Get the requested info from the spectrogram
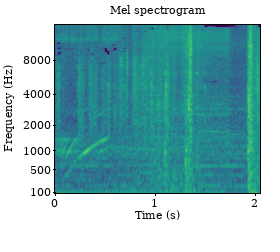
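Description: Edited transition sound effects over a steady dark music drone: a short rising whine near the start, then a few sharp hits, the loudest just before the end.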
